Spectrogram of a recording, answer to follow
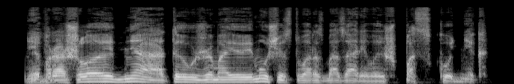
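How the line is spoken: Otherworldly voice. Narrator (Russian): Потусторонним голосом начал транслировать я свои мысли через фантома

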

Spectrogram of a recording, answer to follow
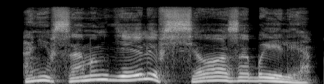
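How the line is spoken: Hissing. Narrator (Russian): прошипел он

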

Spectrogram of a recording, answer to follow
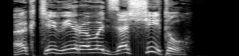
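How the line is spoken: Man's growl. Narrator (Russian): прорычал мужчина с жезлом

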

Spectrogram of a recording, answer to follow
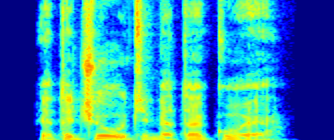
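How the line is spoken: Displeased voice. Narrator (Russian): Она, прервавшись недовольным голосом, ответила

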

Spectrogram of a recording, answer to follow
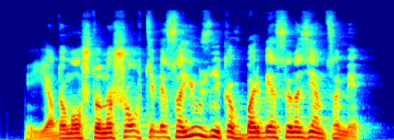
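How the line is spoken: Furious hiss. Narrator (Russian): яростно прошипел он

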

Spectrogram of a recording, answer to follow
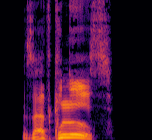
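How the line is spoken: Yelling behind wall. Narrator (Russian): заорал за стеной Роб

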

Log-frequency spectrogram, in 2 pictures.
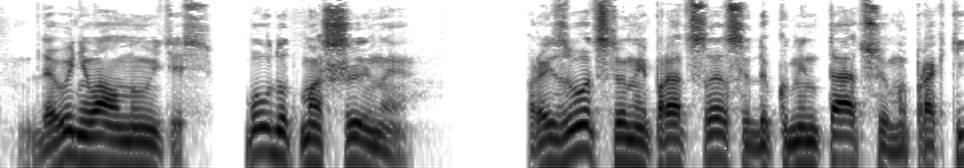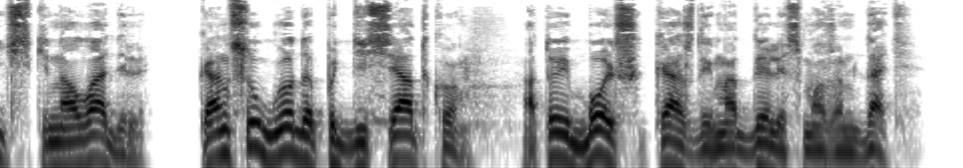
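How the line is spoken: Tired, smiling reassurance. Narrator (Russian): Синьков устало улыбнулся и сказал

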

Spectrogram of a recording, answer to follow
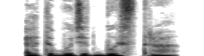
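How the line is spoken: Whispered. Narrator (Russian): прошептал

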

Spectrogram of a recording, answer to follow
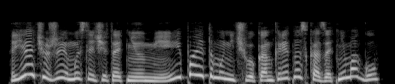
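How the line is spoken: Brisk cheerful. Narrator (Russian): бодро отреагировала Эбби

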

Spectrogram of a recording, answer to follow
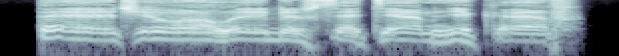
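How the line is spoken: Hoarse, familiar voice. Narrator (Russian): прохрипел он своим привычным голосом

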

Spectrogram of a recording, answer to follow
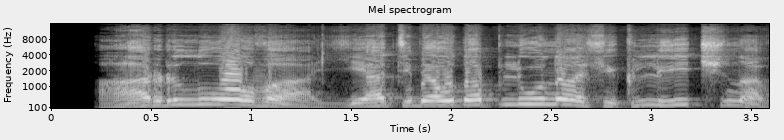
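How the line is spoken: Indignant yelling. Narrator (Russian): возмущенно, орал Игорь

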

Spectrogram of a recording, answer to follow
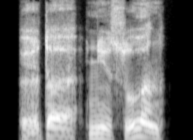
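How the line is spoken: Hoarse rasp. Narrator (Russian): просипел Рэй

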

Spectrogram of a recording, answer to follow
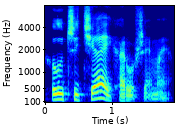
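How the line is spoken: Unexpectedly soft, werewolf. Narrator (Russian): неожиданно мягко произнес оборотень

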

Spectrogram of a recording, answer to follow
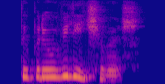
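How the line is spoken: Feigned sigh. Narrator (Russian): наигранно вздохнула

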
